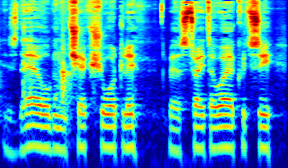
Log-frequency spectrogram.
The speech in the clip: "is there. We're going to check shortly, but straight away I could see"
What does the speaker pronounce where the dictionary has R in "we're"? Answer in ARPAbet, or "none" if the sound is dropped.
L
